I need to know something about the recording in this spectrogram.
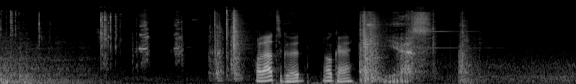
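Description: A lock pick scrapes and clicks inside a lock.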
